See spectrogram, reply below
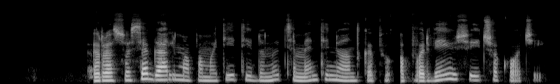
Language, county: Lithuanian, Telšiai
